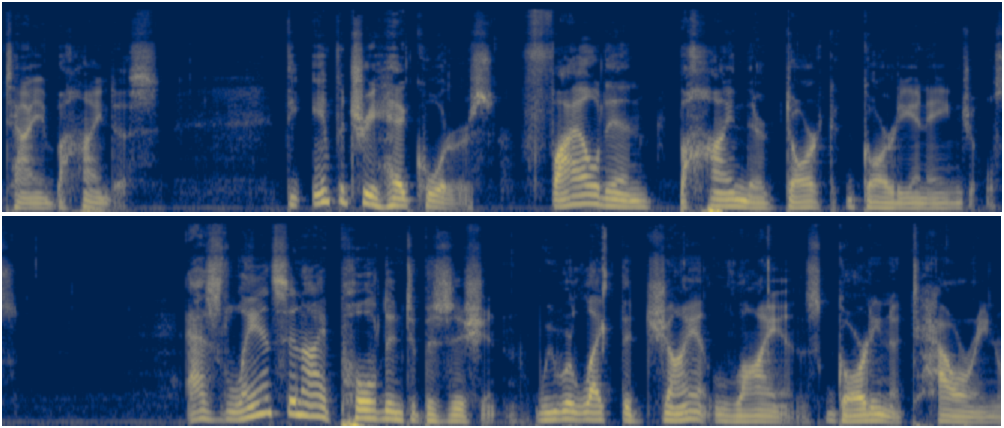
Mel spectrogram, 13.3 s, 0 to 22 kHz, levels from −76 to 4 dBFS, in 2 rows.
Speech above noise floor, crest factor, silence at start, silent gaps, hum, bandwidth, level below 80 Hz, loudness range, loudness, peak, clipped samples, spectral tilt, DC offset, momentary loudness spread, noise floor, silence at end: 36 dB; 20 dB; 0.05 s; none; none; 19 kHz; -34 dBFS; 5 LU; -21 LUFS; -2 dBFS; under 0.1%; -5 dB/octave; under 0.1%; 12 LU; -56 dBFS; 0 s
